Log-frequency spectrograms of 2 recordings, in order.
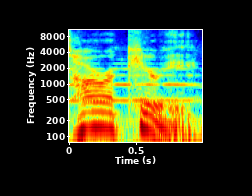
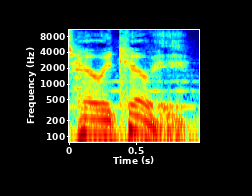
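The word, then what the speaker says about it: hara-kiri: one form of ritual suicide or seppuku was har Kiri was often mispronounced as Harry Keri it means to impale one's Hara thereby cutting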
